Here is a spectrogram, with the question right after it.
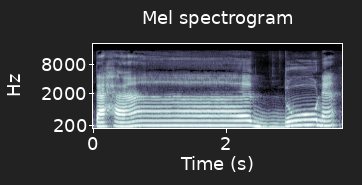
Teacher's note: இந்த தஹது அப்படின்னு சொல்லும்போது 6 ஹரக்கத் அளவுக்கு வரைக்கும் நீட்டி நம்ம ஓதணும் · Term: மத்தல் லாசிம் அல் கலமி முசக்கல்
